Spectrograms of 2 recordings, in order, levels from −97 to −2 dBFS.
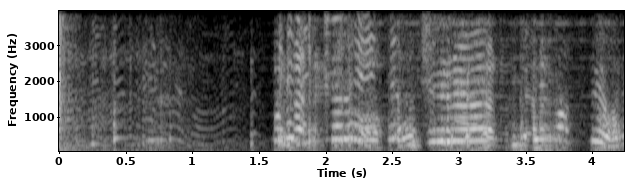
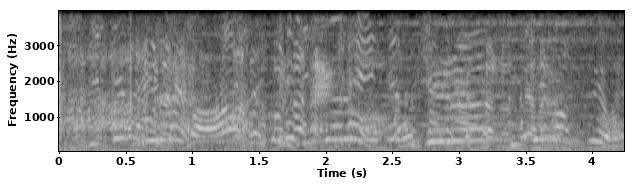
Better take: second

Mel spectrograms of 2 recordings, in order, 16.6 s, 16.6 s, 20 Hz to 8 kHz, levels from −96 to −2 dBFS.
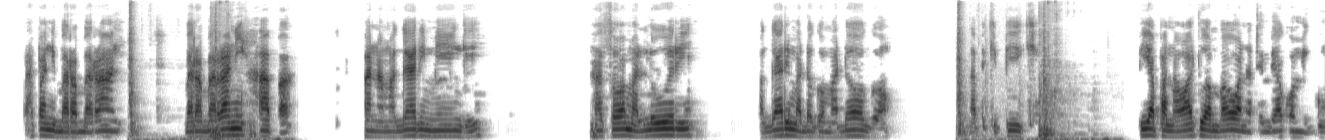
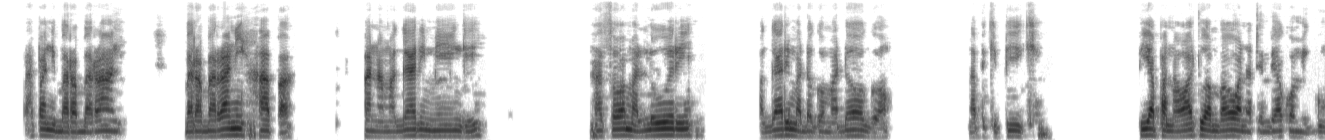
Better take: second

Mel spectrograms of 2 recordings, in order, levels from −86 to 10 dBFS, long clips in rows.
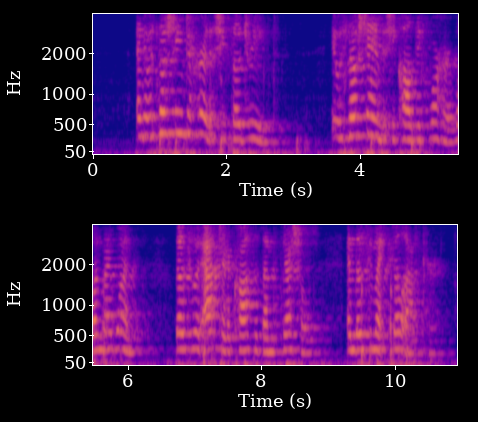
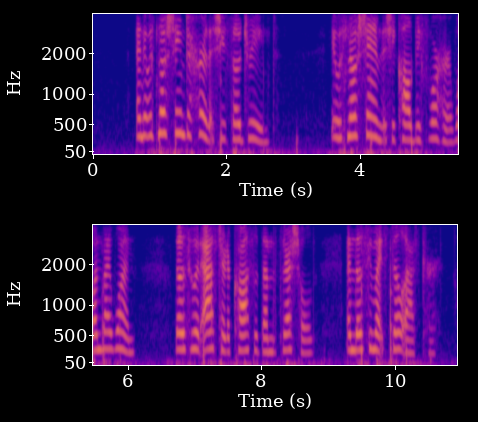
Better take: second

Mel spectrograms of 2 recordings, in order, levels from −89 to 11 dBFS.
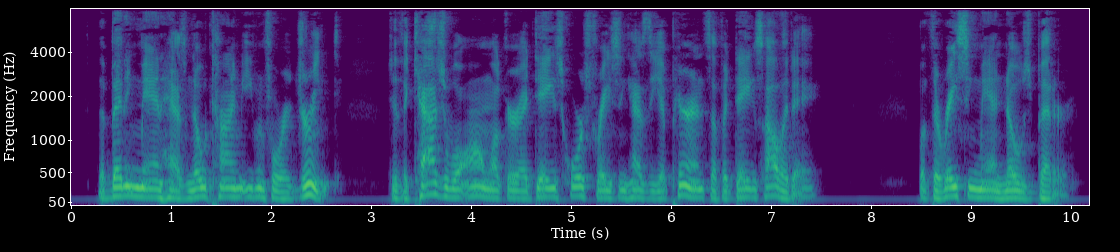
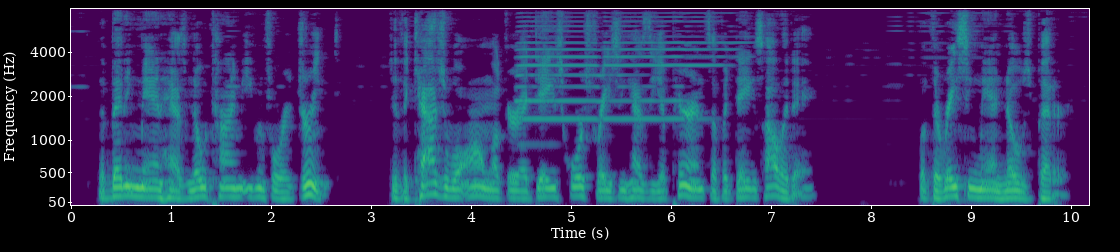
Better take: first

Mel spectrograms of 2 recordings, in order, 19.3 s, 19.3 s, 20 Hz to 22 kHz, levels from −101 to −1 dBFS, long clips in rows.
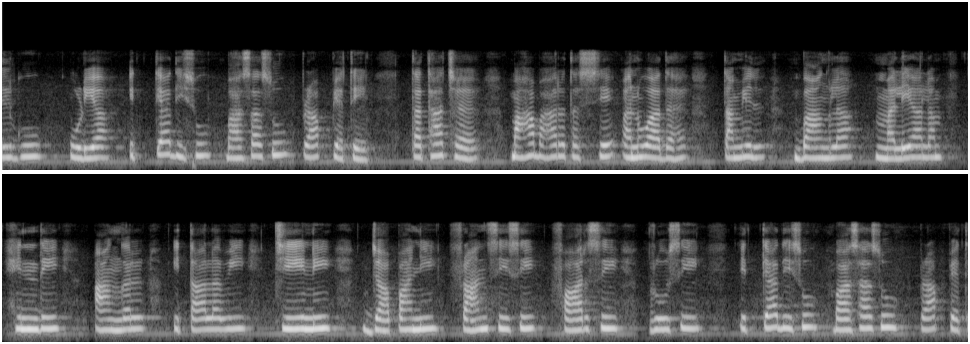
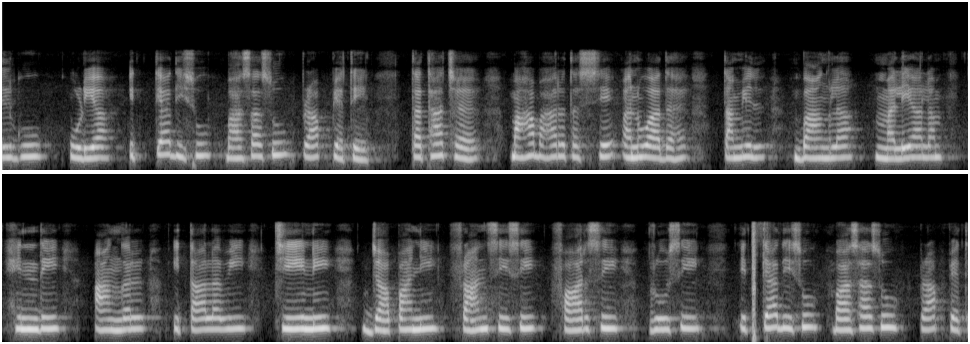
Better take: first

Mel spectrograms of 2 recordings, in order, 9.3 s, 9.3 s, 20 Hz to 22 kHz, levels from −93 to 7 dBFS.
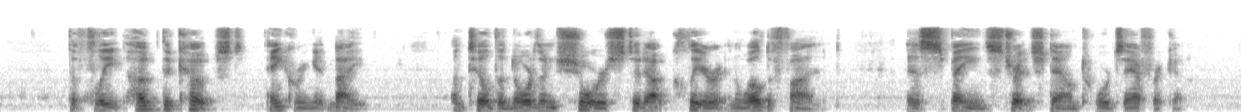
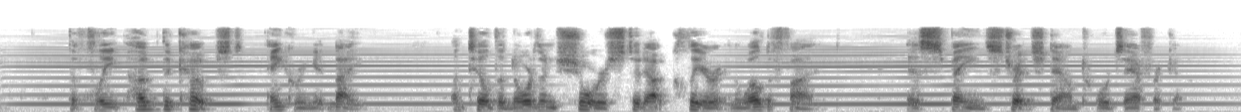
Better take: first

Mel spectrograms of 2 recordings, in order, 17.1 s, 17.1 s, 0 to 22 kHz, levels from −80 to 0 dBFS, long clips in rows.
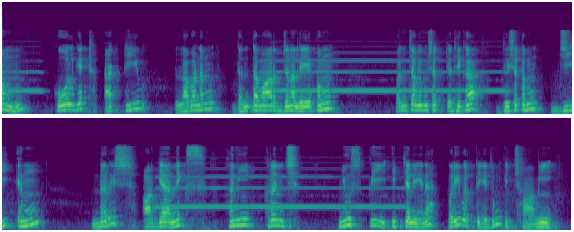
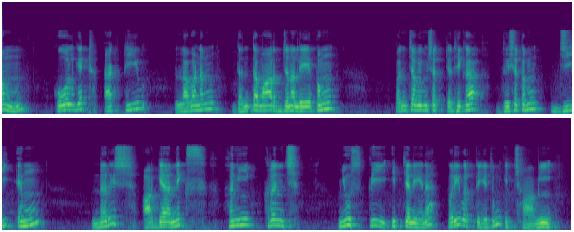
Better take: second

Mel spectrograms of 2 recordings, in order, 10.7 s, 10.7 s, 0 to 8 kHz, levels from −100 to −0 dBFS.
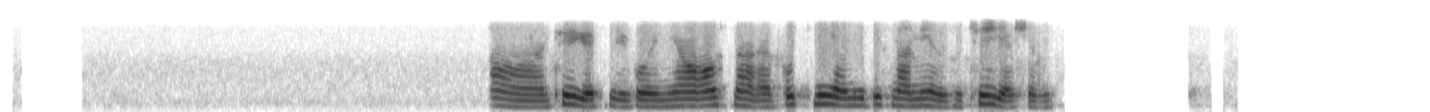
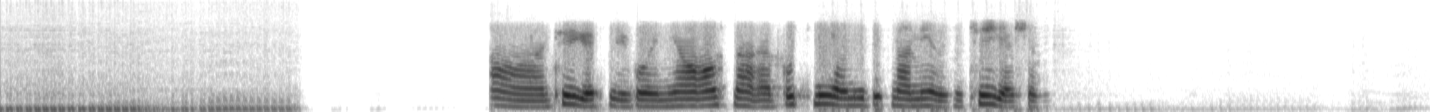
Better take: first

